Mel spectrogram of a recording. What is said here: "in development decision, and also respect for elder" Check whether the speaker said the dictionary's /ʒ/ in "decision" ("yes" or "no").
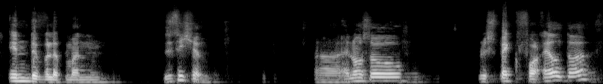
no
